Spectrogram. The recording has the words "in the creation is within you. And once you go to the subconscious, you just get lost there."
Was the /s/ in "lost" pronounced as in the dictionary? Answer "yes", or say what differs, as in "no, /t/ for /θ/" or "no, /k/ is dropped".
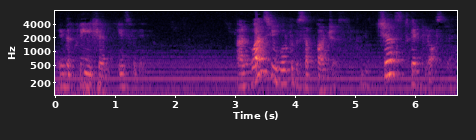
yes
